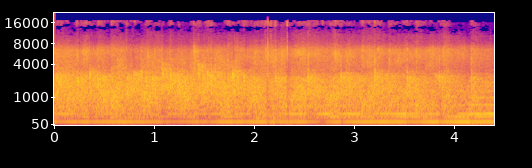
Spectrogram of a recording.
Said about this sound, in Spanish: Denle un aplauso a Jesús esta tarde, por favor.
